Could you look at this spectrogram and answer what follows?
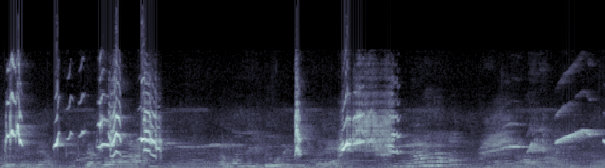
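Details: Konslet oriental magpie-robin lure containing small-bird material, aimed at rousing magpie-robins that respond poorly. High chirps and rasps open the passage, then lower warbling, rising and falling notes follow, with rising whistles at the close.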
